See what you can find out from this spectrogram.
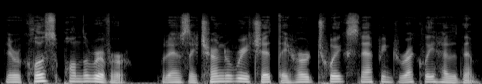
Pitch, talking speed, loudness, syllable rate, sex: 110 Hz, 260 wpm, -20 LUFS, 6.9 syllables/s, male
